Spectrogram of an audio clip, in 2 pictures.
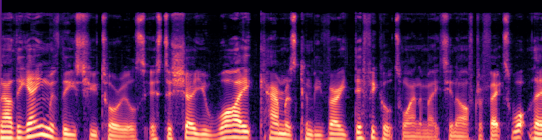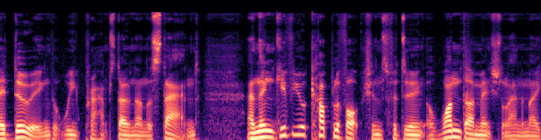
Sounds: speech

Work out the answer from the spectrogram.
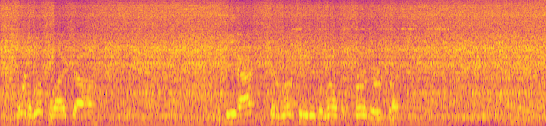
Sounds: power tool, tools

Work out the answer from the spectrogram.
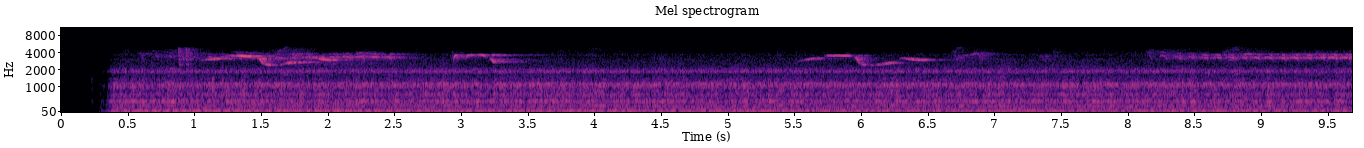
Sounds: bird

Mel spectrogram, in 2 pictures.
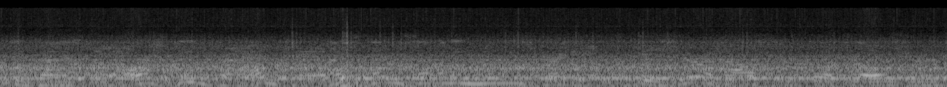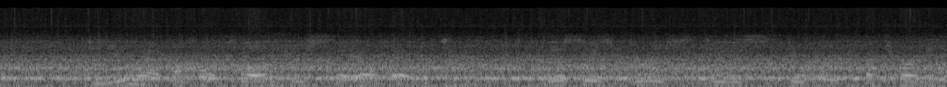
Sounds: vehicle, car, speech

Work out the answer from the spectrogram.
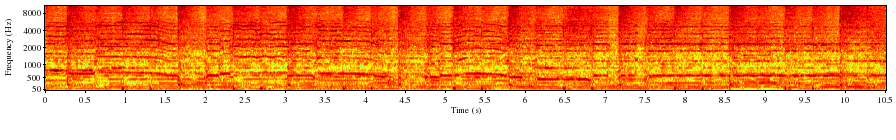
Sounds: music

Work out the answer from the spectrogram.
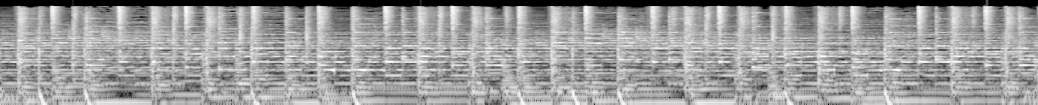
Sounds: music

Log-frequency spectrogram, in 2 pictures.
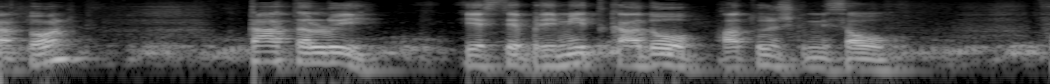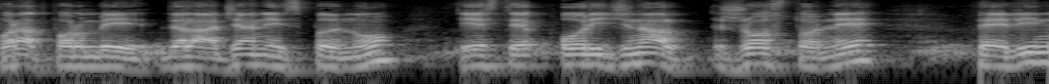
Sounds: bird, speech, pigeon

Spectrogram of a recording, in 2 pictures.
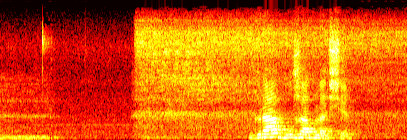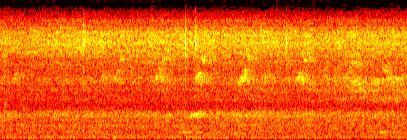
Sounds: hiss

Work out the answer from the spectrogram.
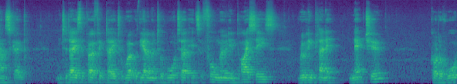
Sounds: speech

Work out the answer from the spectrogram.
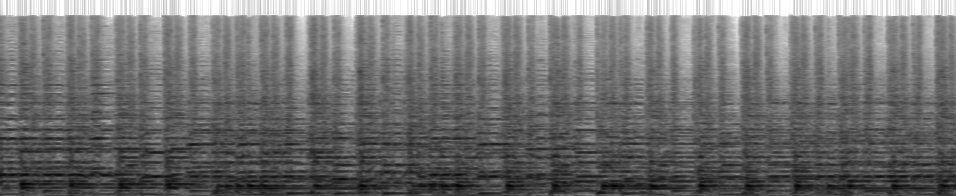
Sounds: music, swing music

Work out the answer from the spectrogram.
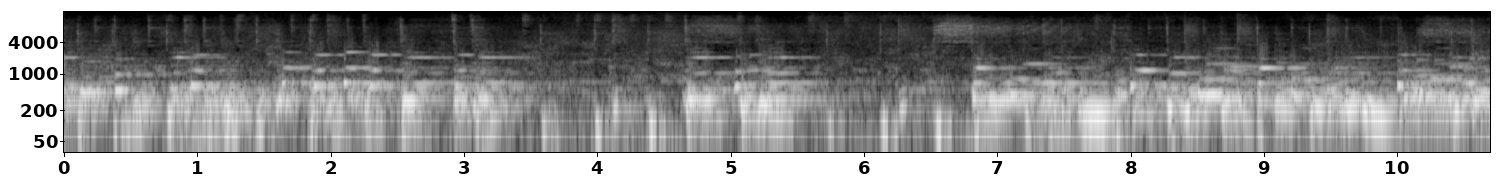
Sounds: steelpan, speech, music

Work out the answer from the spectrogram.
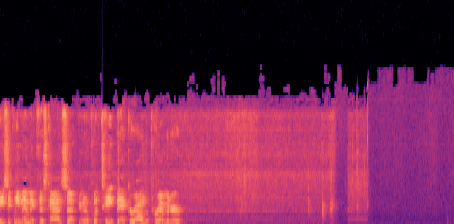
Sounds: speech

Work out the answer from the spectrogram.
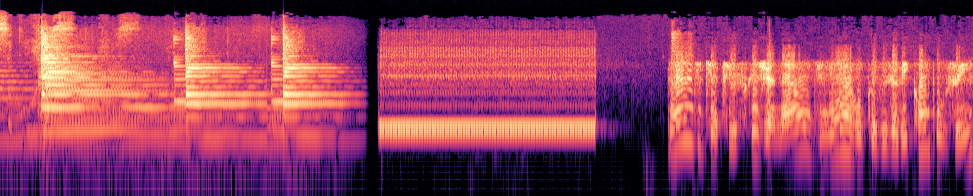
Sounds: telephone bell ringing, music, speech

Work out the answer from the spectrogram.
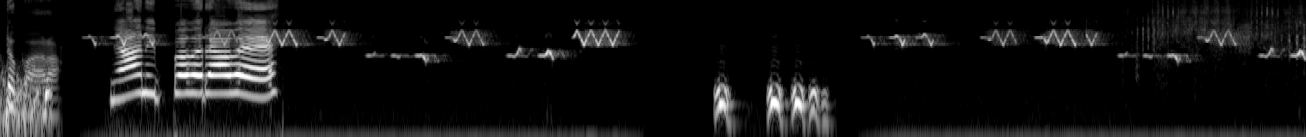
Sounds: bird vocalization, bird, chirp

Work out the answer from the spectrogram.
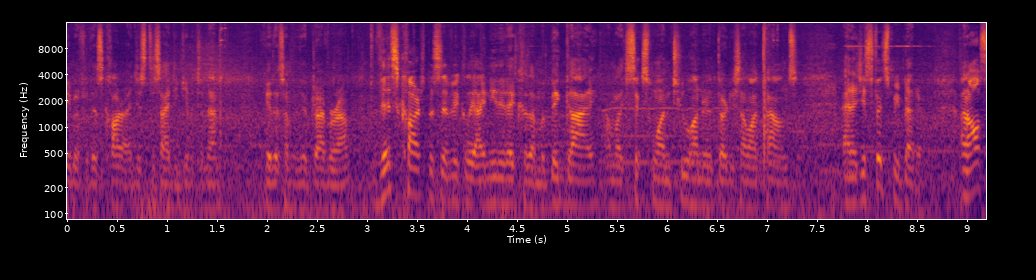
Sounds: music, speech

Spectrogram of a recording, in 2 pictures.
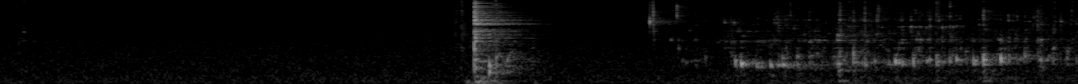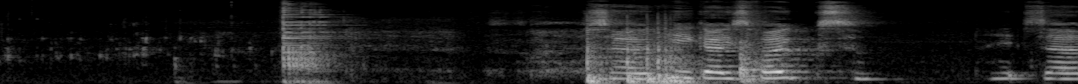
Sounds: inside a small room, speech

